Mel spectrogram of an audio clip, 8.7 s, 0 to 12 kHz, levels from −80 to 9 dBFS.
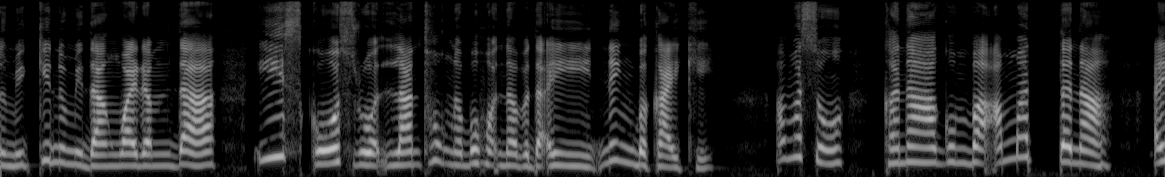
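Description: No dropouts, clicks, distortion or other transport or processing faults can be heard anywhere in the speech.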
